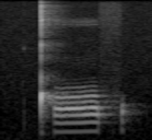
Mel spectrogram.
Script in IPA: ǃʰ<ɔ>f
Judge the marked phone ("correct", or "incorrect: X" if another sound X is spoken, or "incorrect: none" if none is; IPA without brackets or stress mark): correct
